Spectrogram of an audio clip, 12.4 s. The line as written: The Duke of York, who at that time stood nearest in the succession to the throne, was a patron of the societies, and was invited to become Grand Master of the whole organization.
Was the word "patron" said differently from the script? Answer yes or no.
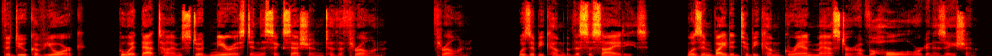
yes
